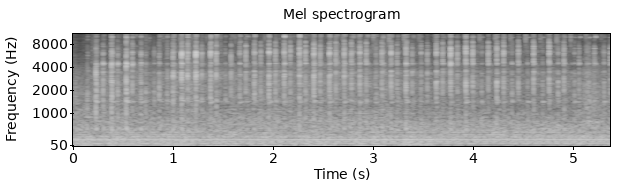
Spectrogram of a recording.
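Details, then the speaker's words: 2014 Corvette C7, ticking while driving, no OBD faults: quick sharp metallic ticks about five a second from the belt tensioner, its plastic damper cover missing so metal hits metal; fixed by replacing the tensioner. "There should be plastic cover here that prevent the vibration to make any sounds while the belt is moving. But now, as it's metal to metal contact,"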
